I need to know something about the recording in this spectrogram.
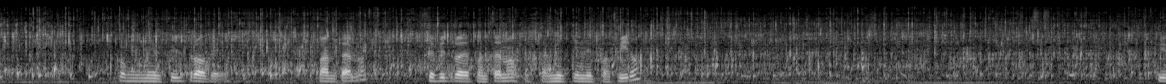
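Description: Water trickles from pipes into a pool.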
